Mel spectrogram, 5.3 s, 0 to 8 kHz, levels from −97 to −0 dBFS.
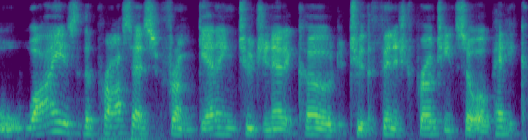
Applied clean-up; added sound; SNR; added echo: neural mask model DeepFilterNet 3.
